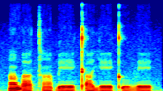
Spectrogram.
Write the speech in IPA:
ã˦ w a˨ tʰ ã˨ ɓ eː˨ kʼ a˨ j eː˨ kʼ u˨ β e˦

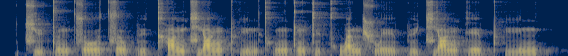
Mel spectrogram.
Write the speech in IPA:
t͡ɕ y̰˨˩ t̪ ə˥˩ n t͡s o˧˥ ʊ̯ t͡s ɤ̰˨˩ p y˧˥ kʰ ɑ˥ ŋ t͡ɕ j ɑ˥ ŋ pʰ ḭ˨˩ n kʰ ʊ˧˥ ŋ t̪ ʊ˧ ŋ t̪ y˧˥ kʰ w a˥˩ n ʂ w e˧˥ ɪ̯ p y˧˥ t͡ɕ j ɑ˥˧ ŋ k e˥˩ ɪ̯ pʰ i˧˥ n

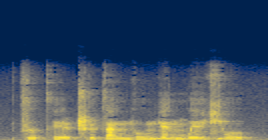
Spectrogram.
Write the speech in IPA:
t͡s ɹ̩˧˥ t̪ʰ ḛ˨˩ ɪ̯ ʈ͡ʂʰ ɻ̩˥˩ t̪ a˥ n m j o˧˥ ʊ̯ m j ɛ˥˧ n m w e˥˧ ɪ̯ t͡ɕ j o˥˩ ʊ̯

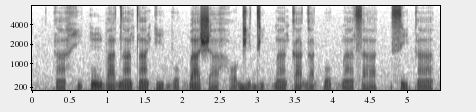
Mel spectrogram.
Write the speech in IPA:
k ã˨ h i˨˦ k ũ˦ b a˧ d ã˦ t ã˦ k i˦˨ b o˨˦ ɡ͡b a˦˨ ʃ a˨ h ɔ˨˦ ɡ i˦˨ d i˧ ɡ͡b ã˦ k a˦ ɡ a˧ k͡p o˦ ɡ͡b ã˧ s a˧ | s i˦ k ã˧

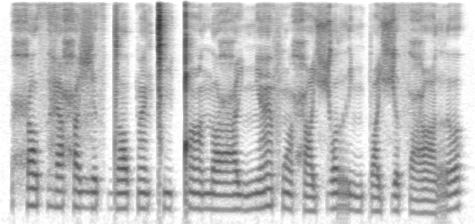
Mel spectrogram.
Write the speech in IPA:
ħ ɔ θ ɦ æ ħ ə ɮ ɪ θ d ɒ p æ̃ ǀ i ǃ ɑ̃ n ɒ ʕ i ɲ æ̃ f ɔ̃ ħ ɑ ç ɔ r ɪ ɲ p ɑ ç ɜ θ ʕ ɑ r ʌ

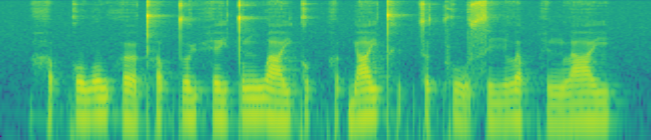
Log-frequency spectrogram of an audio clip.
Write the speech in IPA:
h ɐ˨ p̚ k o˨˥ w o˨˧ w h œː˨˩ t̪ʰ ɐ˨ p̚ t̪ ɵ˨˧ ɥ h e˨ j t̪ ʊ˥ ŋ w aː˨˥ j k ʊ˨ k̚ h ɐ˨ k̚ j aː˥ j t̪ʰ ɪ˨˥ k̚ s ɵ˥ t̚ k uː˨˩ s iː˨˥ l ɐ˧ p̚ h ɪ˨˧ ŋ l aː˥ j

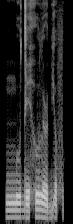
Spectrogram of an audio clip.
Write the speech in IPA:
mː u d e h u l ə˞ bʲ ɔ f

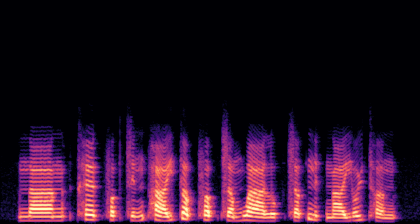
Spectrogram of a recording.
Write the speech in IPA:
n̪ aː˧ ŋ | kʰ ɛː˧ k̚ f ɐ˨ k̚ t͡s ɪ˨˥ ŋ pʰ aː˨˥ j t̪ ɐ˧ p̚ f ɐ˧ p̚ t͡s ɐ˨˧ m w aː˨ l ʊ˨ k̚ s ɐ˨˥ k̚ n̪ ɪ˨ k̚ ŋ aː˨˧ j ɵ˥ ɥ t̪ʰ ɐ˨ ŋ

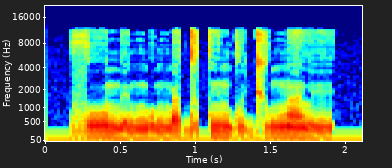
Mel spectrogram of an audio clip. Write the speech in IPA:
v oː˦ n ɛ˨ ŋ o˦˨ ŋ a˧ d ə˦ t ĩ˦ ɡʷ e˨ d͡ʒ u˦ ŋ ã˦ l e˧

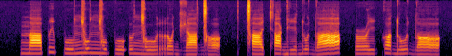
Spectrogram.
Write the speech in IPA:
n a p i p u ŋ͡ǀ u ŋ͡ǀ u p u ʔ ɯ ŋ͡ǀ u r o d͡ʒ a ɡ͡ǀ ʌ | ǀ a cʰ a ɡ i d u d a | ɹ i k ʌ d u d ʌ

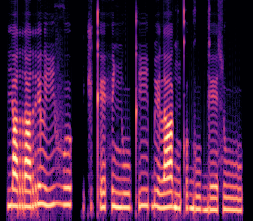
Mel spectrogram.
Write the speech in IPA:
j a˨ r a˨ r ɪ˦ l iː˨˦ v ʊ˦ | t͡ʃ ɪ˨ kʼ e˨ h ɪ˦˨ ɲ uː˨ kʼ iː˦ ɓ ɪ˦˨ l aː˦ ɡ ũ˨ kʼ ʊ˦ ɡ uː˨ ɡ eː˨ s uː˨

